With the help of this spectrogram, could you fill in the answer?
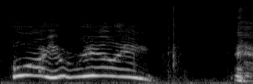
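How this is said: It is read in a put-on character voice. The speaker calls it right. "Do the voice"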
